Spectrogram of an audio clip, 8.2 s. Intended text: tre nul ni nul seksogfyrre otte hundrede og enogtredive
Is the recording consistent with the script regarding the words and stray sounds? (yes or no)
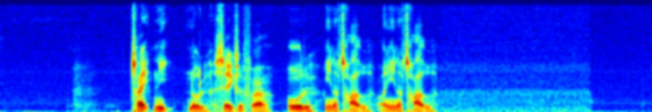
no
